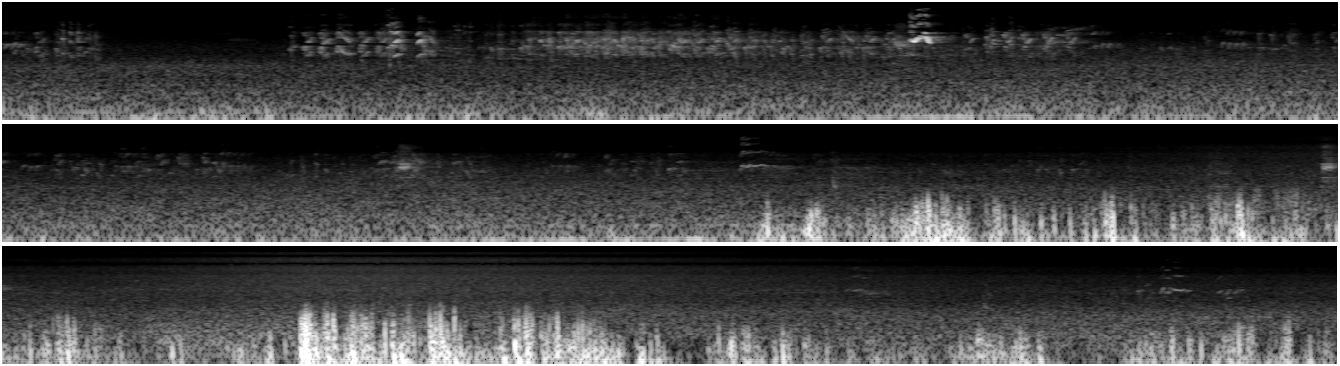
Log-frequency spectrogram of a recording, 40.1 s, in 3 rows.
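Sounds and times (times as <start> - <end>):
wind rumbling on microphone: 19.2 - 40.0.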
